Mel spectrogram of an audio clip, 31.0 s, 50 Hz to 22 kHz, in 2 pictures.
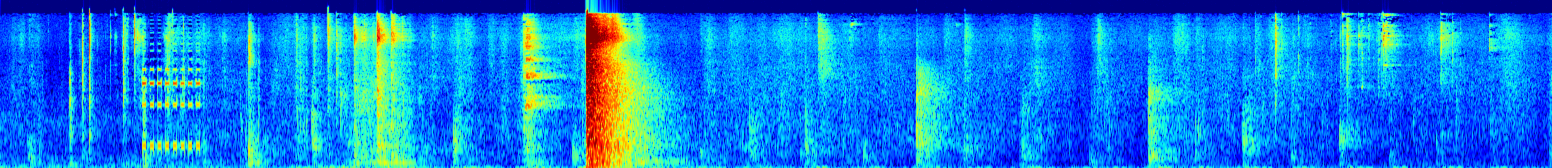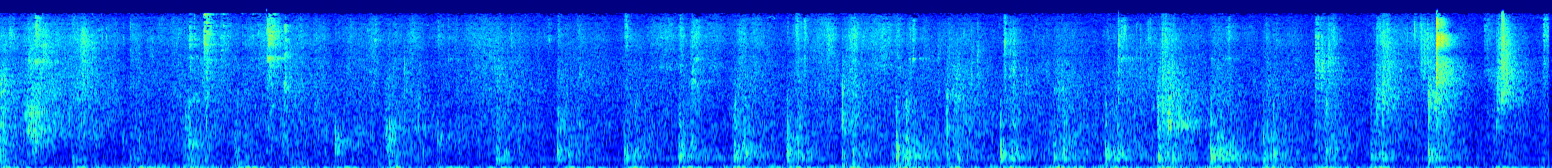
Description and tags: porch door lock
Nine-story building. Open door-lock on the porch and go. Hear footsteps.
Recorded at 2012-10-14.
door-lock, city, porch, footstep, lock, steps, town, step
